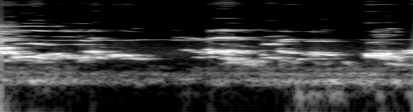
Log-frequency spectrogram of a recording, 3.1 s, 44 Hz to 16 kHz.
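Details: Common cranes migrating high over the Werra valley near Herleshausen, Hesse, Germany, on an October 2020 afternoon, heading southwest from Scandinavia; loud, rolling trumpeting calls with strong harmonics come in three bursts with short gaps.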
